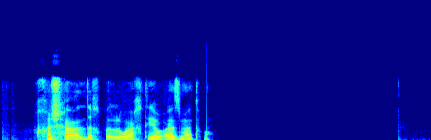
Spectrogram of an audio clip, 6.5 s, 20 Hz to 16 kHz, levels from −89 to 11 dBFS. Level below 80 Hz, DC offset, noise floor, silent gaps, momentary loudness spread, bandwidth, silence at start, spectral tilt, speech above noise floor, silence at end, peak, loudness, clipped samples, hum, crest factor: -72 dBFS; under 0.1%; -64 dBFS; none; 19 LU; 7.6 kHz; 0.55 s; -5 dB/octave; 37 dB; 3.35 s; -6 dBFS; -27 LUFS; under 0.1%; none; 24 dB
